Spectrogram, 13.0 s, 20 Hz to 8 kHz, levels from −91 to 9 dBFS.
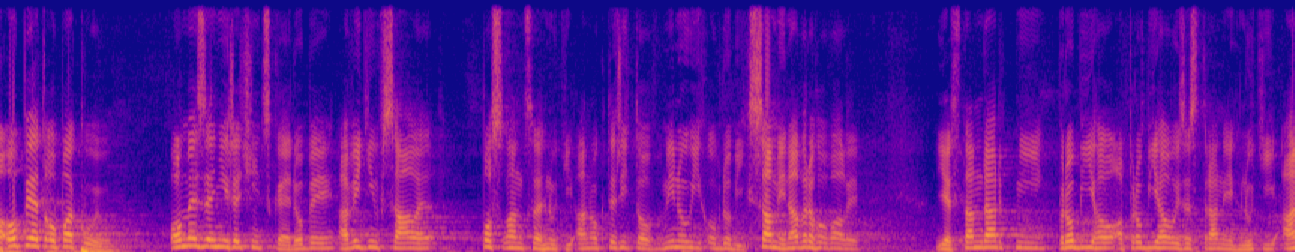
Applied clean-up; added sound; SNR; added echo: none; none; none; none.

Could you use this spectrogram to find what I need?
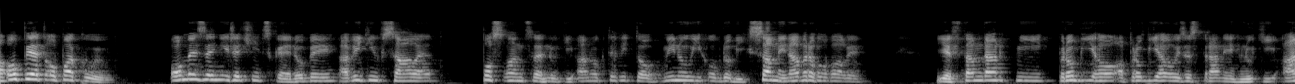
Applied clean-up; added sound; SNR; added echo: neural mask model DeepFilterNet 3.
